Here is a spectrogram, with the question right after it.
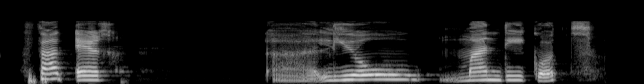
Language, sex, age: Icelandic, female, 20-29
